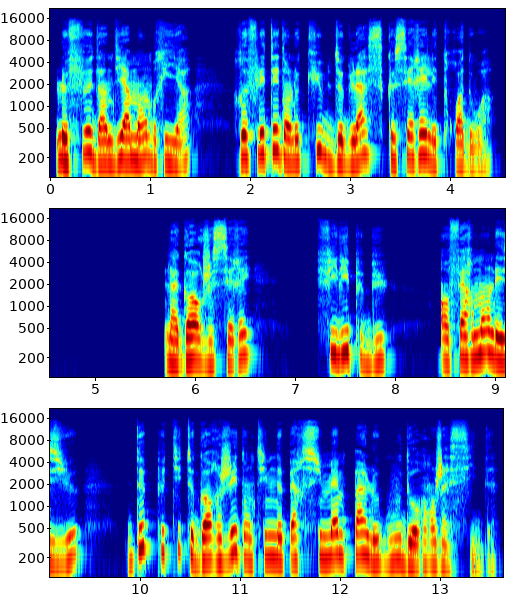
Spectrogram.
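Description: Woman narrating a literary audiobook. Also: lowish voice. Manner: measured, expressive reading.

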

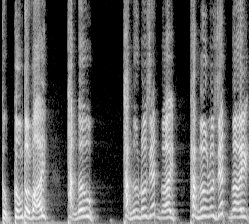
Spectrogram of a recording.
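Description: A man voicing an older village man who yells in anger and screams for help. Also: very high voice, brisk, pitched above the performer's own voice, exaggerated voice. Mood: screaming. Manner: angry shouting, screaming for help. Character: older village man, quarrelsome then panicked.

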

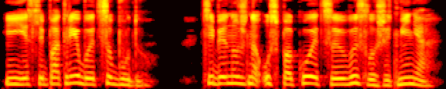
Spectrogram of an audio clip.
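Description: A woman's voice: mid-range voice, brisk, dark tone, no echo, clean studio sound, close to an everyday voice. A woman voicing a domineering, possessive rich man who barks orders, in her own everyday voice. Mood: commanding. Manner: commanding, barking orders.

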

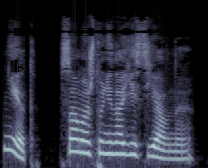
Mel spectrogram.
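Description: A woman's voice: on the high side, very animated, moderate pace, a little mellow, dry recording, clean studio sound. A woman voicing a young apprentice wizard boy, hesitant and curious. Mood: uncertain.

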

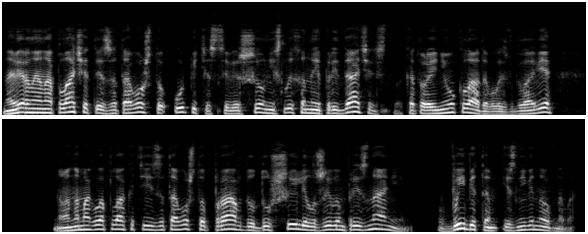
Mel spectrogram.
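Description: A man reading a thriller audiobook in a calm, steady, scripted narration. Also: mid-range voice, quick pace, no room sound.

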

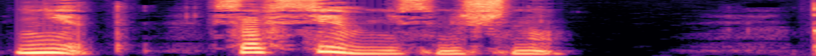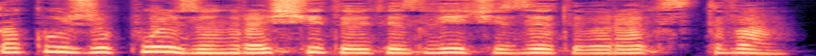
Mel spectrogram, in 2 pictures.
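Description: A woman's voice: mid-range voice, measured pace, a little mellow, dry recording, close to an everyday voice. A woman voicing an earnest, ardent young man in an audiobook, speaking tenderly and resolutely.

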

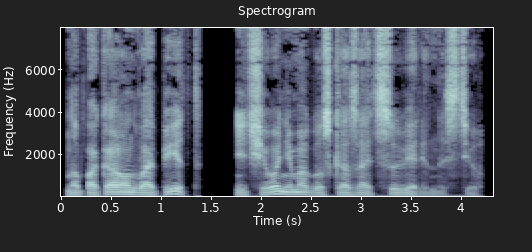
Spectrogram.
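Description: A man voicing a quiet, low dead man. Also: lively intonation, normal speed, vocal fry, no room sound, studio quality. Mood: detached. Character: calm, detached undead male watcher. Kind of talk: audiobook character voice.

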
